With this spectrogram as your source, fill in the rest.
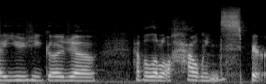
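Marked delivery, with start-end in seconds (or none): none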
